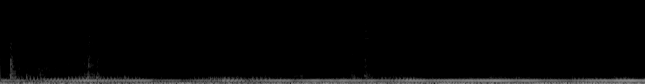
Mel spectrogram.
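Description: A low steady drone, with a faint tap about a second in and a single light, ringing clink of tableware about halfway through.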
